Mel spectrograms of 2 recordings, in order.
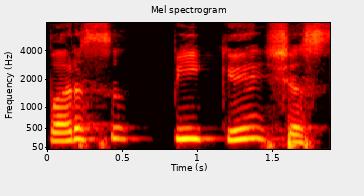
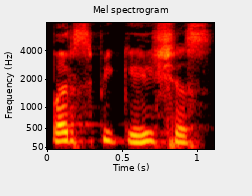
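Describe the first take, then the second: First: Perspicacious drawn out very slowly, raised; slow full word. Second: Said in the usual way. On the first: Shown as a demonstration. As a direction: stretch perspicacious out for students. (धीरे-धीरे पूरा शब्द) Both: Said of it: "तो पूरी meaning क्या बनी?".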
